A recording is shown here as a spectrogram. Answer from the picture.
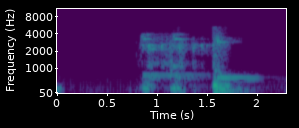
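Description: A short near-silent pause, then a man's voice about a second in, leading into speech.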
